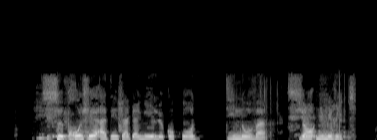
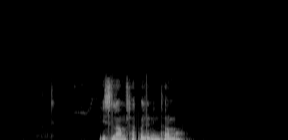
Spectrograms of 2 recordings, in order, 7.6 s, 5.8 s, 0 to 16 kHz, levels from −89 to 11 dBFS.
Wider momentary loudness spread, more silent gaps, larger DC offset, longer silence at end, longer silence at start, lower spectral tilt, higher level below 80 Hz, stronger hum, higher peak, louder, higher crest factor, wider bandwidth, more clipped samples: first, 15 LU vs 8 LU; first, 4.09-4.50 s vs none; neither; second, 0.5 s vs 2.1 s; second, 0.75 s vs 2 s; about the same, -6 dB/octave vs -6.5 dB/octave; about the same, -62 dBFS vs -64 dBFS; neither; first, -2 dBFS vs -10 dBFS; first, -17 LUFS vs -29 LUFS; second, 16 dB vs 24 dB; about the same, 7.6 kHz vs 7.4 kHz; neither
